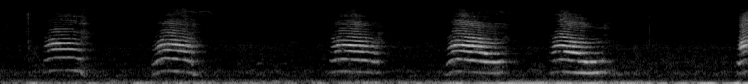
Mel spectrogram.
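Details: A female cat in heat meows repeatedly to attract a mate, about one loud, harmonic, slightly rising-falling call per second, five in a row, with low background rumble.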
